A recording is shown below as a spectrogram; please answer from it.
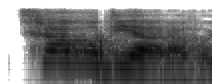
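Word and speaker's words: τραγῳδία: 자, 그래서 이거에 합성하면은 트라고디아라고 읽어요. 이 트라고디아가 영어로 하면은 트레지디가 되죠.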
